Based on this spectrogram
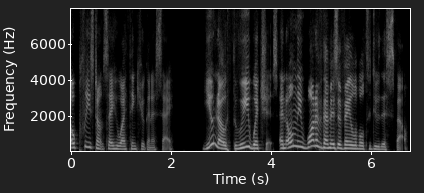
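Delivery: ordinary delivery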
